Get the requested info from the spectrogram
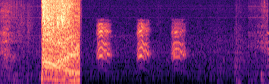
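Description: Opening of a dancehall track: a loud, short burst with a falling low pitch just before a second in, then three short downward-sweeping caw-like calls about half a second apart.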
